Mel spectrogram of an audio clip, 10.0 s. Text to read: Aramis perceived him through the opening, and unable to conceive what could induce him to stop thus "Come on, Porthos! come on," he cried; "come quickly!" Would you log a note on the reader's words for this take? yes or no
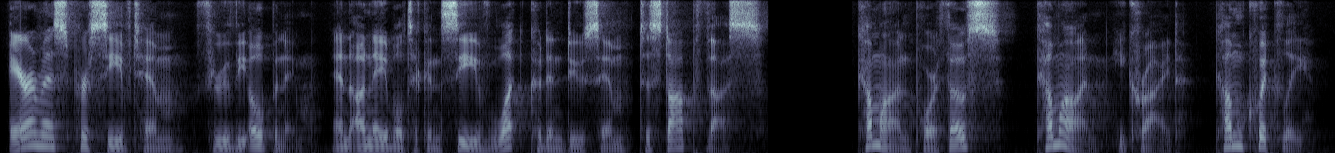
no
